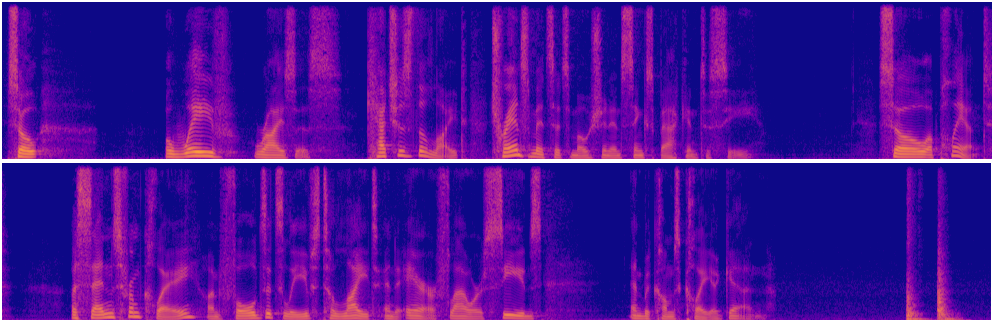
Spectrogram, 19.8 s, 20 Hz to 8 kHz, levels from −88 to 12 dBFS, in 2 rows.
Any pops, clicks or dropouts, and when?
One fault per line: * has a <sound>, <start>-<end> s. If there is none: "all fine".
* has a thud, 18.9-19.6 s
